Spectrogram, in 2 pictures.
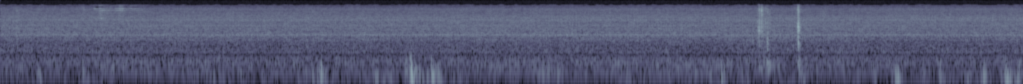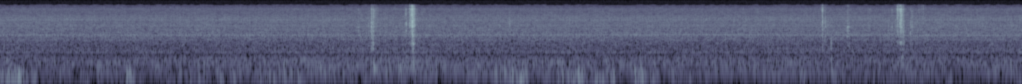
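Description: Steady background hum with scattered faint taps and soft low bumps as a Pigma Micron fineliner inks on a paper tile, and a couple of sharper clicks partway through.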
